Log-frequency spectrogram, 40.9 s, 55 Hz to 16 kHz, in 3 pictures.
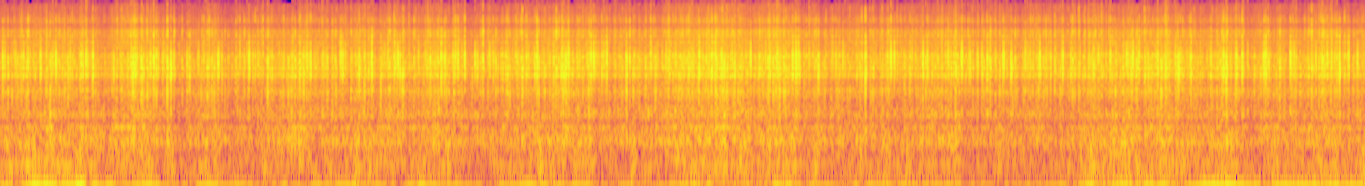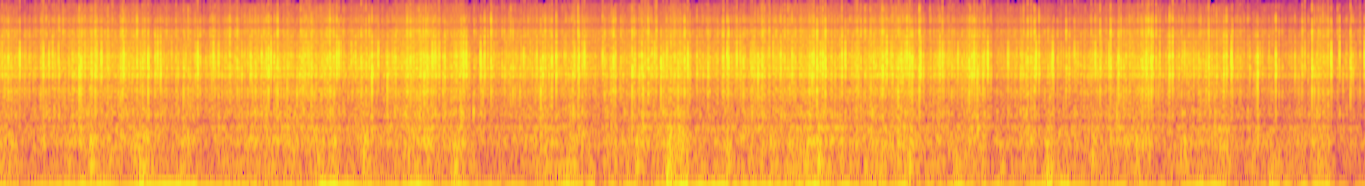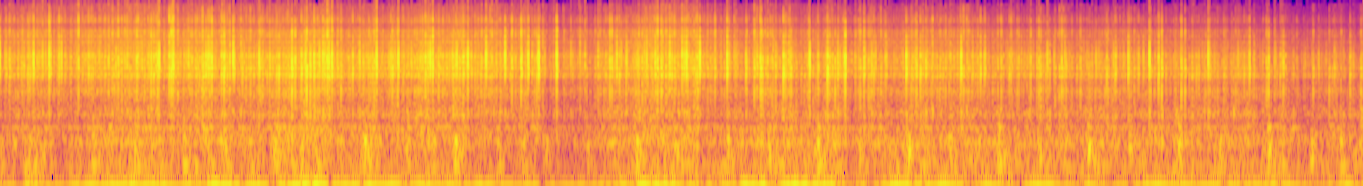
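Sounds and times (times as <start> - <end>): low road rumble: 0.0 - 4.6
rain hissing on car roof: 0.0 - 40.9.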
